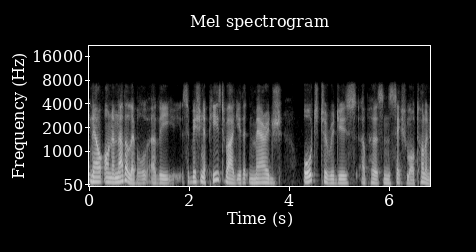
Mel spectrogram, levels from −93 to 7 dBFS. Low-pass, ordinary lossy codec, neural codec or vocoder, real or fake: 7.2 kHz; Opus, 24 kbps; codec, 24 kHz, 0.9 kbps, WavTokenizer, medium speech release version 2; fake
